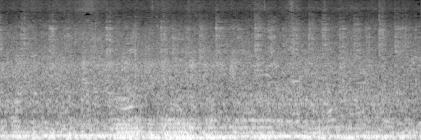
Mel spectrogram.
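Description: A motor vehicle's engine idling, a low steady rumble, with faint voices mixed in.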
